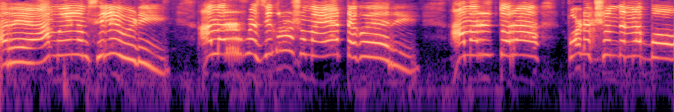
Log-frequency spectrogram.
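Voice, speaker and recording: Someone uses a put-on character voice at an extremely high pitch and a moderate pace. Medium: comedy sketch. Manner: boastful, mixing in broken English and Hindi.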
